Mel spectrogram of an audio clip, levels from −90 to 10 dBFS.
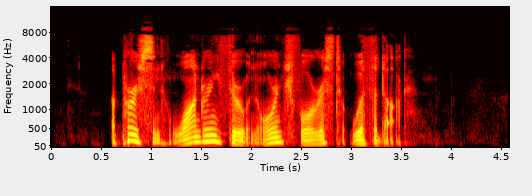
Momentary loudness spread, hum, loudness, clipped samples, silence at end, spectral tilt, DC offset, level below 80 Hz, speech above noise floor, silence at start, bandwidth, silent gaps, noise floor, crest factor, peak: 8 LU; none; -18 LUFS; under 0.1%; 1.1 s; -6 dB/octave; under 0.1%; -46 dBFS; 53 dB; 0.6 s; 9.2 kHz; none; -71 dBFS; 18 dB; -2 dBFS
